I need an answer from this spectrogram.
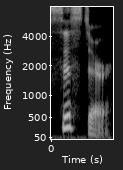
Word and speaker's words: sister: But sister requires a completely different airflow. Yeah. It is all about the S sound. The tongue stays behind the teeth and the air hisses. Sister. Sister.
